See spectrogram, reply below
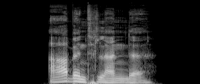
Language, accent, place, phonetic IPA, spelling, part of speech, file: German, Germany, Berlin, [ˈaːbn̩tˌlandə], Abendlande, noun, De-Abendlande.ogg
- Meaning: dative singular of Abendland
